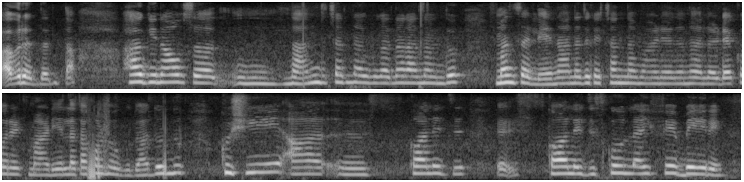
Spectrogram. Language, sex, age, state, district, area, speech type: Kannada, female, 18-30, Karnataka, Udupi, urban, spontaneous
